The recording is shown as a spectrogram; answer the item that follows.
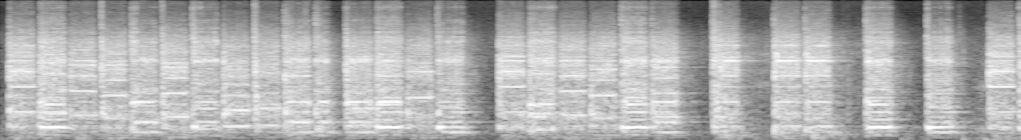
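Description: Two programmed card readers play the Super Mario theme in buzzy, mechanical, printer-like notes. The notes follow a quick, steady rhythm and break into short separated bursts near the end.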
